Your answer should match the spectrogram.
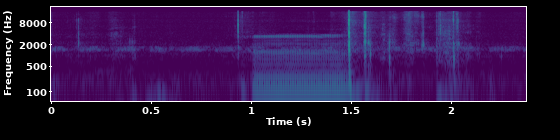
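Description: Light clicks and crinkles of a clear plastic ziplock bag being pressed and handled by fingers, with a few sharper clicks in the second half. About halfway through, a short hummed vocal sound at a steady pitch.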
